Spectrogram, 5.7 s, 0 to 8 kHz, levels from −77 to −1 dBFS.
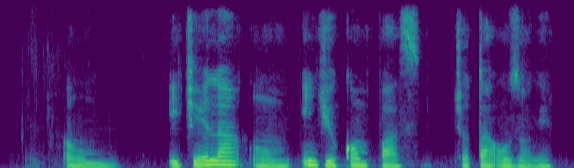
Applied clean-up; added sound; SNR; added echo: neural separator model SepFormer DNS4.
